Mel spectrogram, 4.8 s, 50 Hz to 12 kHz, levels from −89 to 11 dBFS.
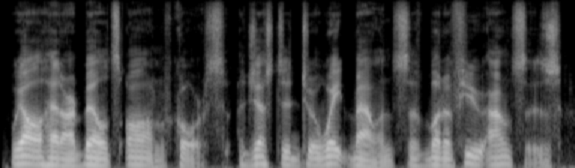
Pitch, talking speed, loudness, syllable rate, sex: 95 Hz, 225 wpm, -19 LUFS, 5.5 syllables/s, male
